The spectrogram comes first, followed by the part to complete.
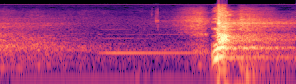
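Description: A faint single held musical note sounds in a lull, then a man shouts one word, 'Now', loudly near the end.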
